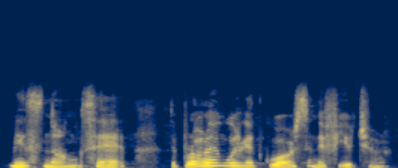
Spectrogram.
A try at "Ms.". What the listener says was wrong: Okay, and also try Ms. with a Z. Ms. Instead of Miss, because he said Mrs. and you said Miss. Yeah, it's a Z sound.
